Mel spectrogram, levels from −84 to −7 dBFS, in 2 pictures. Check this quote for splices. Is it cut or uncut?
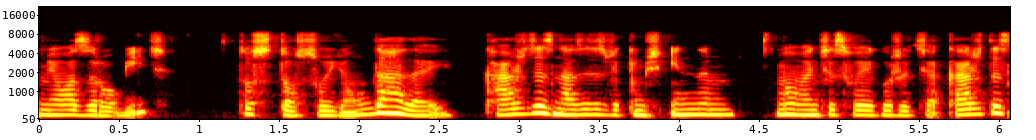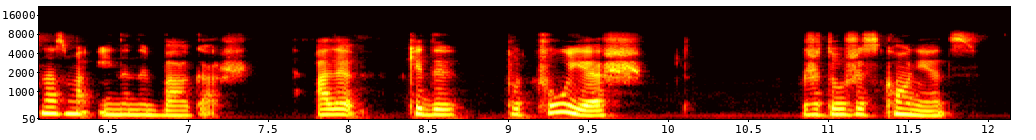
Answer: uncut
